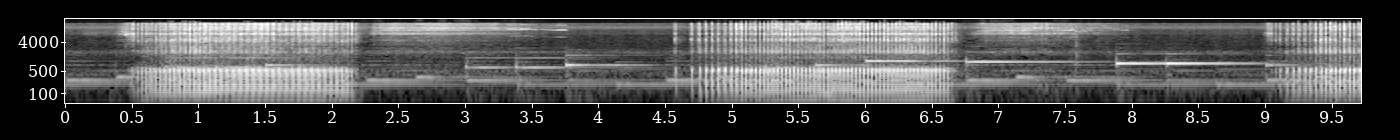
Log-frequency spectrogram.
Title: FINN THE FRENCHIE SNORING GETTING MOMMA CUDDLES #frenchbulldog #frenchie #sleepypuppy #snoring #dog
